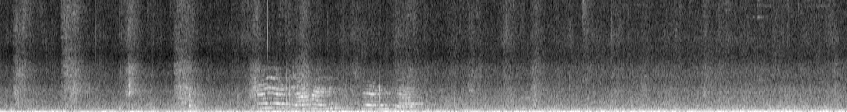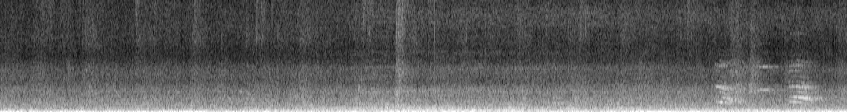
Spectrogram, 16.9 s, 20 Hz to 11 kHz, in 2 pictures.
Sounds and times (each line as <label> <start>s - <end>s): Walking through the streets 0.0s - 16.9s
